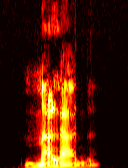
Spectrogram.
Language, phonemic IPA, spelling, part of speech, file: French, /ma.lad/, malade, adjective / noun, Fr-malade.ogg
- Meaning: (adjective) 1. ill, unwell, sick 2. Mentally disturbed; crazy; nuts; mental; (noun) 1. an ill or sick person; a patient 2. someone who is crazy; a nutcase 3. nut (extreme enthusiast)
